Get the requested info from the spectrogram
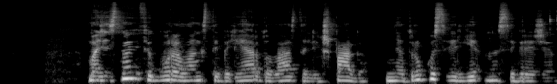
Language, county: Lithuanian, Kaunas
